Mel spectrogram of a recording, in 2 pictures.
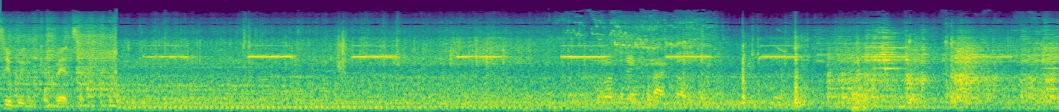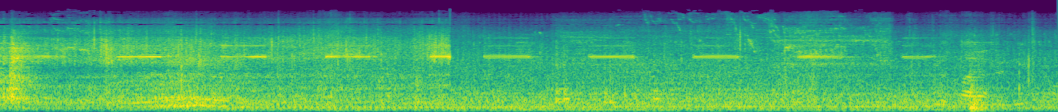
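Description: A reversing alarm beeps steadily and repeatedly.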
